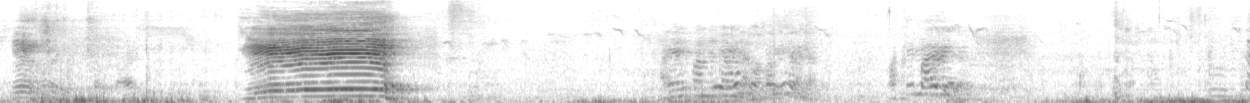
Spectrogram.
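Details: Young heifer used for bullfighting training at a private bullfighting school on a cattle ranch in Spain; one loud harmonic bellow lasting over a second, followed by quieter human voices and calls.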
